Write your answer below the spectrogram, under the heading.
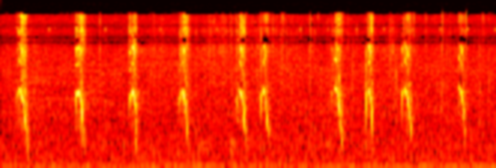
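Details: Squirrel giving short, sharp chirping barks that drop quickly in pitch, spaced irregularly at roughly half-second gaps, some in quick pairs, against a quiet background with a soft low rumble.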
